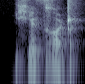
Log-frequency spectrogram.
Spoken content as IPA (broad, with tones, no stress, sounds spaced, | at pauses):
ç ɛ̃˧˩˧ θ ɣ ɒ˧˩˧ ʈ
